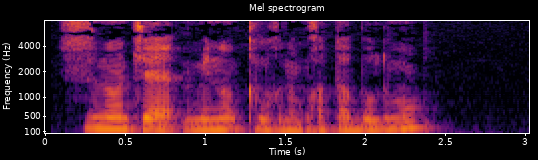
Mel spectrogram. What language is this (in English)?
Uyghur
